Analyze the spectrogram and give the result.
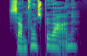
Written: samfundsbevarende

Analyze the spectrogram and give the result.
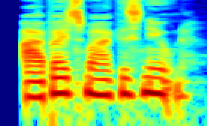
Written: arbejdsmarkedsnævn

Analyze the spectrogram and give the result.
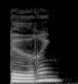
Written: BEDRINGEN

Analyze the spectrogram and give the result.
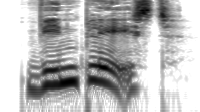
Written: vindblæst

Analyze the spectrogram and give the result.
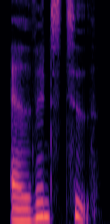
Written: adventstid

